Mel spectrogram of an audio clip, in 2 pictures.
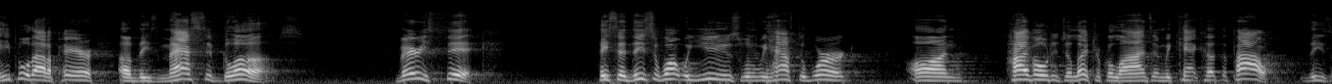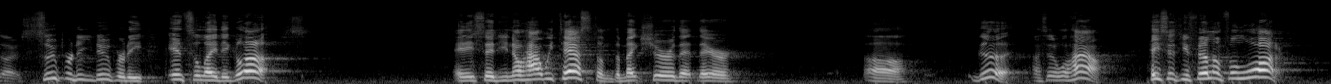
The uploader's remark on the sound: Sermon delivered to Hillside Baptist Church in Eastman, GA on 10/15/23. Sermon delivered to Hillside Baptist Church in Eastman, GA.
